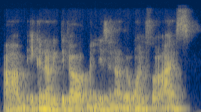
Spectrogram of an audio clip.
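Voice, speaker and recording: A woman from Haiti with a very low voice speaks in a measured, halting way, often restarting her sentences. She is a founder on a webinar panel. Her voice reaches the call mic through a noticeably echoey room. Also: sing-song, vocal fry, slight background noise. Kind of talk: panel discussion answer. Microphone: webinar call microphone. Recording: roomy echo on a video call.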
